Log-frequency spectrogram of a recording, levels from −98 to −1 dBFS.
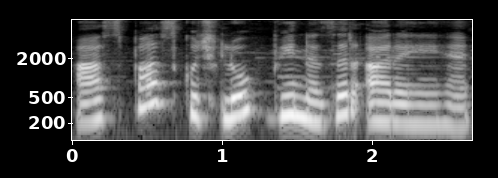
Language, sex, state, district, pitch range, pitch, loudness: Hindi, female, Arunachal Pradesh, Lower Dibang Valley, 205-270 Hz, 235 Hz, -15 LUFS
